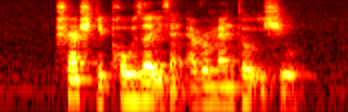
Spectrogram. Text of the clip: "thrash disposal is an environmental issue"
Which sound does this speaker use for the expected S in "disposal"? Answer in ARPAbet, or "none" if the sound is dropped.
none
